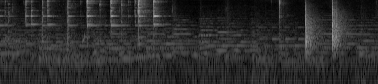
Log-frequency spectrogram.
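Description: Bar spoon stirring white rum with bitters in a glass, a series of bright clinks and chimes against the glass at an uneven rhythm, close and clear with quiet pauses between strikes.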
